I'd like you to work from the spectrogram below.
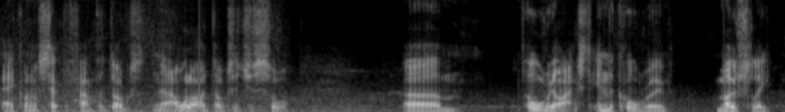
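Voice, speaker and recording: A man's voice: extremely low pitch, steady tone, normal speed, long pauses, a little hiss or hum. A man hosting a casual livestream, chatting and greeting viewers by name as he reads their comments. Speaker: magnet fishing livestream host.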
